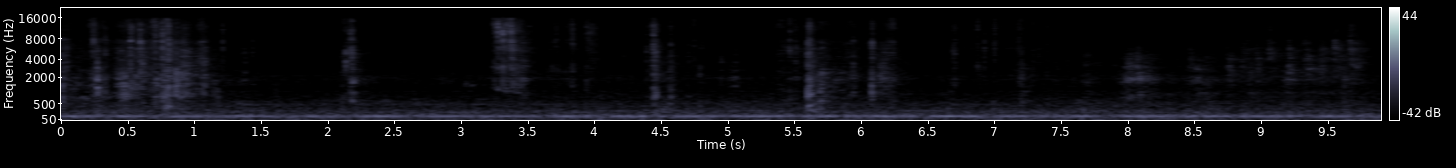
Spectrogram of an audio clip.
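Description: Close-up eating sounds of a person biting into and chewing a breaded fried catfish fillet, with scattered crisp crunches. A steady low hum runs underneath.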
